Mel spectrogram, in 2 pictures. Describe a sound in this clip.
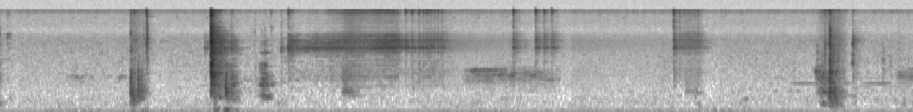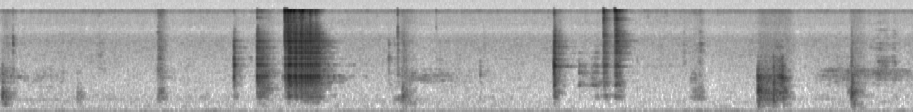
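Plastic toy parts tap on a table as they are set down.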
